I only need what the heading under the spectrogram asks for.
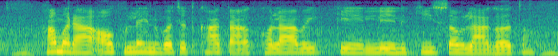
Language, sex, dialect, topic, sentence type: Maithili, female, Southern/Standard, banking, question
